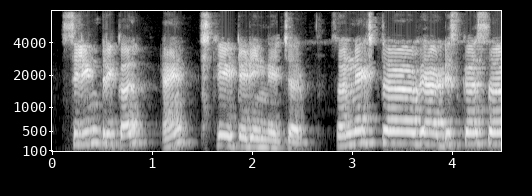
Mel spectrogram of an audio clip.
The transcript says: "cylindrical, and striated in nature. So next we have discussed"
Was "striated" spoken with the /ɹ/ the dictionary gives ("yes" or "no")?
yes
